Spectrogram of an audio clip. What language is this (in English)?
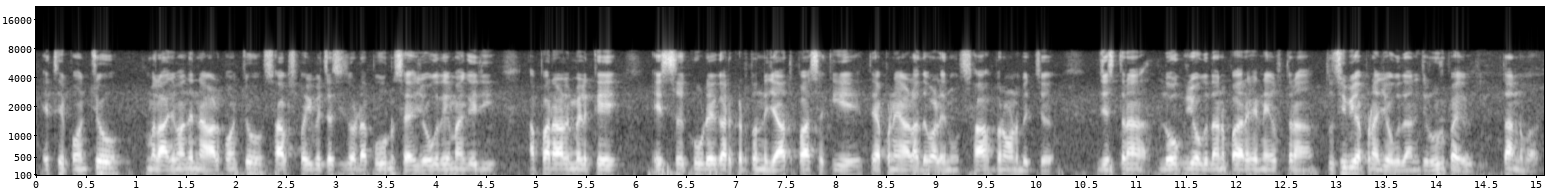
Punjabi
